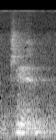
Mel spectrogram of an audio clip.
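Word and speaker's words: djinn: You guys, it's a really difficult word to say because there's a D in front of it, but I don't think you're supposed to pronounce it. So I think I'm going to say jinn.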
